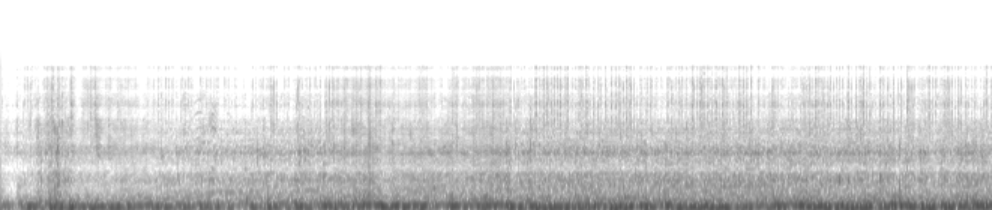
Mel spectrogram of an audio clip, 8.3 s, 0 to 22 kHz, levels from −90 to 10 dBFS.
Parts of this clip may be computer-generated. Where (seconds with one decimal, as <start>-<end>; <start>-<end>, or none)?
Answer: 0.6-1.3; 2.8-4.2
